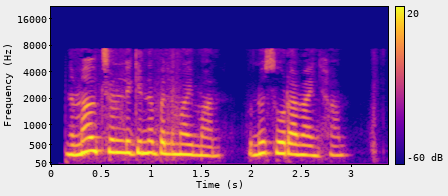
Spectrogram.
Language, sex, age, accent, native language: Uzbek, female, 18-24, Farg'ona, Uzbek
